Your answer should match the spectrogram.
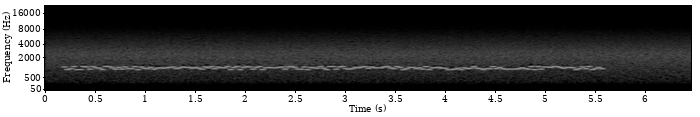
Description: Multi-tone FSK (Olivia or MFSK type), about 250 Hz wide, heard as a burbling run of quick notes, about 31.25 baud.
